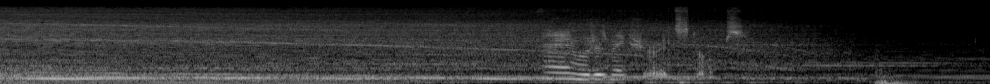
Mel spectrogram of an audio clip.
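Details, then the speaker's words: Centurion tank turret electrics starting: AC generator (alternator) spin-up is the first loud noise, then the metadynes below start; electrical whine with tones sliding and settling as machines reach speed, then winding down. Normal generator and metadyne spin-up. "the uh AC generator startup that'll be the first loud noise you can hear that go and then you're going to hear the metad which are these ones down here start up"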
